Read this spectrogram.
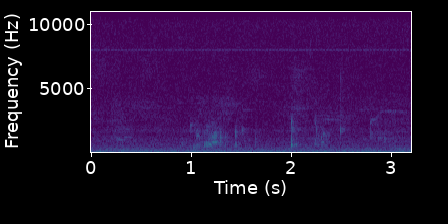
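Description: A man sips a drink from a mug.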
